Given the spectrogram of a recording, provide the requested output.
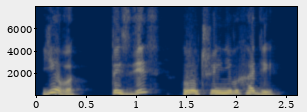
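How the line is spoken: Female friend shouting. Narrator (Russian): Крикнула подруга

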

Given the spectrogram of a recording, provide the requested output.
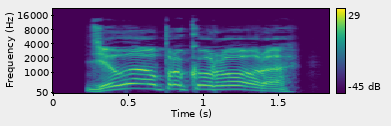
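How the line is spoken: Short laugh. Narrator (Russian): хохотнул Родов

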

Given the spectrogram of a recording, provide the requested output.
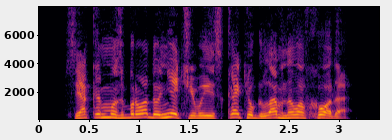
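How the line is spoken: Sharp. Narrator (Russian): резко сказала она

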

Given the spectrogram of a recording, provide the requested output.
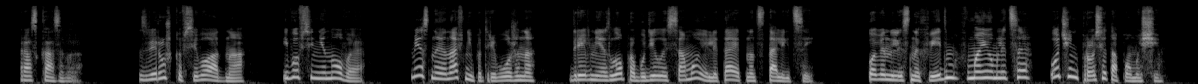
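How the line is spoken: Brisk cheerful report. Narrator (Russian): бодро отрапортовала

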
